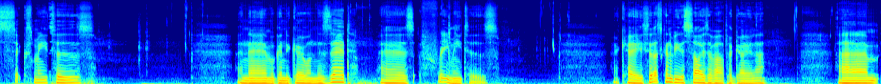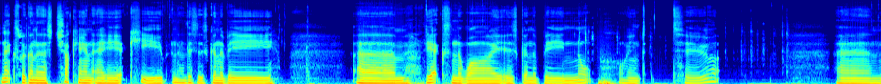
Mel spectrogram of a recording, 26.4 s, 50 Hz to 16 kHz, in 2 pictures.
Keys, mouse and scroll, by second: 5.3 click, 8.5 middle click, 10.1-10.5 scroll up 2, 10.5 middle click, 11.1 shift+middle click, 12.2 middle click, 13.5 shift+a, 20.2 click, 24.3 BackSpace, 26.2 click.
